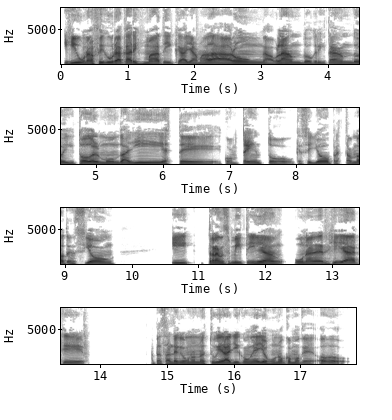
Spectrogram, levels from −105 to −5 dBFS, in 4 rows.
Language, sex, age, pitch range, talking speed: Spanish, male, 20-39, 115-150 Hz, 130 wpm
